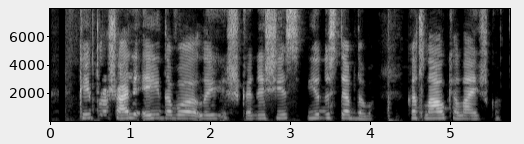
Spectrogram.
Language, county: Lithuanian, Vilnius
